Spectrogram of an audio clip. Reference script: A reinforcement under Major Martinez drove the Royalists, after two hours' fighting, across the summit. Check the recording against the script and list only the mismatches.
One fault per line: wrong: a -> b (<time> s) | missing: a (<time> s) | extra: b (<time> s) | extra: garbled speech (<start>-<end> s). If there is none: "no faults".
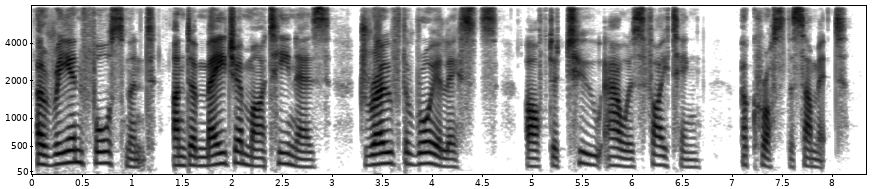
no faults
